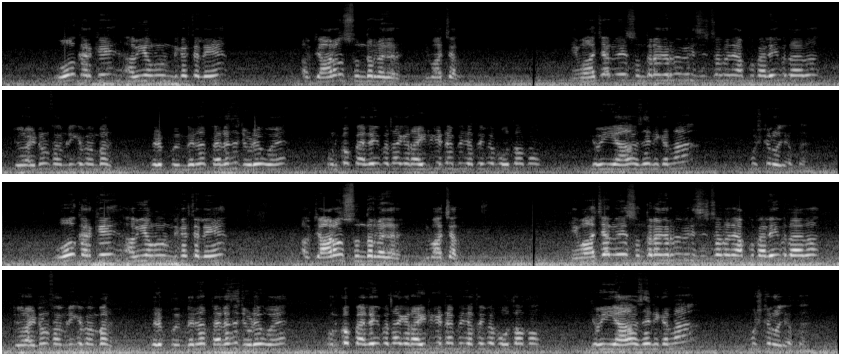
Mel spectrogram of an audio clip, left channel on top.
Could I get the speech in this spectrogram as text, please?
वो करके अभी हम लोग निकल चले हैं। अब जा रहा हूँ सुंदरनगर, हिमाचल में। सुंदरनगर में मेरी सिस्टर, मैंने आपको पहले ही बताया था, जो राइडर फैमिली के मेंबर मेरे पहले से जुड़े हुए हैं, उनको पहले ही पता है कि राइड के टाइम पे जाते मैं बोलता था कि यहाँ से निकलना मुश्किल हो जाता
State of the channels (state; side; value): quieter; left; 4.9 dB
